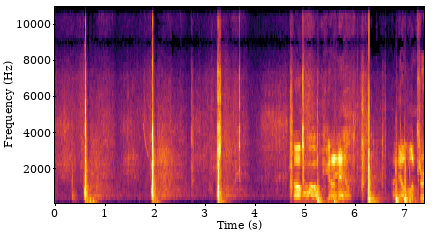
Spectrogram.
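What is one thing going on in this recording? A mallet knocks sharply on wood.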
